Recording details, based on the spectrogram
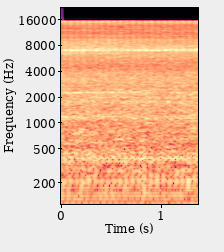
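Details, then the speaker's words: Honda Beat FI injection scooter that was very hard to start and would not start, after injector replacement: steady, even single-cylinder idle with regular beat and no misses; normal running restored. "alhamdulillahirobbilalamin sembuh ya bisa hidup ini"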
